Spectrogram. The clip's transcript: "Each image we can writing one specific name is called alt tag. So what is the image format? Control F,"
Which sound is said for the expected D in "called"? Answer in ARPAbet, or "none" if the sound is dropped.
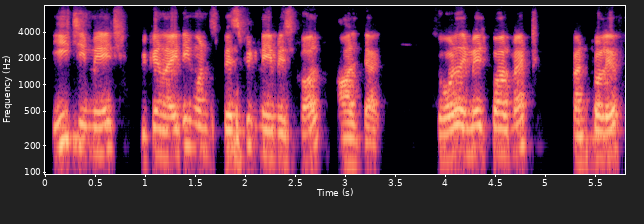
D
